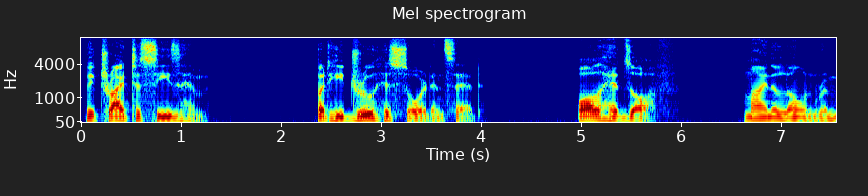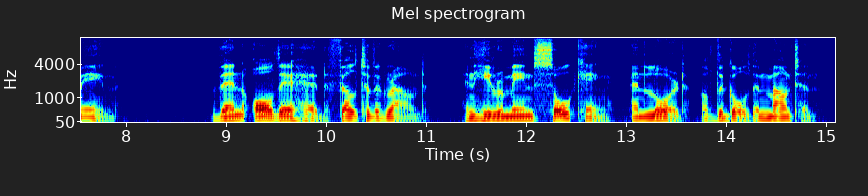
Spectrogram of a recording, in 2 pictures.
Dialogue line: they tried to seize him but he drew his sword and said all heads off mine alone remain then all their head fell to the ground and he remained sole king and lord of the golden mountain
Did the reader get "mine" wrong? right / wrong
right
